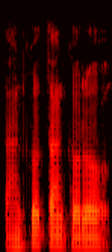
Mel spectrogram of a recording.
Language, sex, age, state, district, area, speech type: Odia, male, 60+, Odisha, Mayurbhanj, rural, spontaneous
